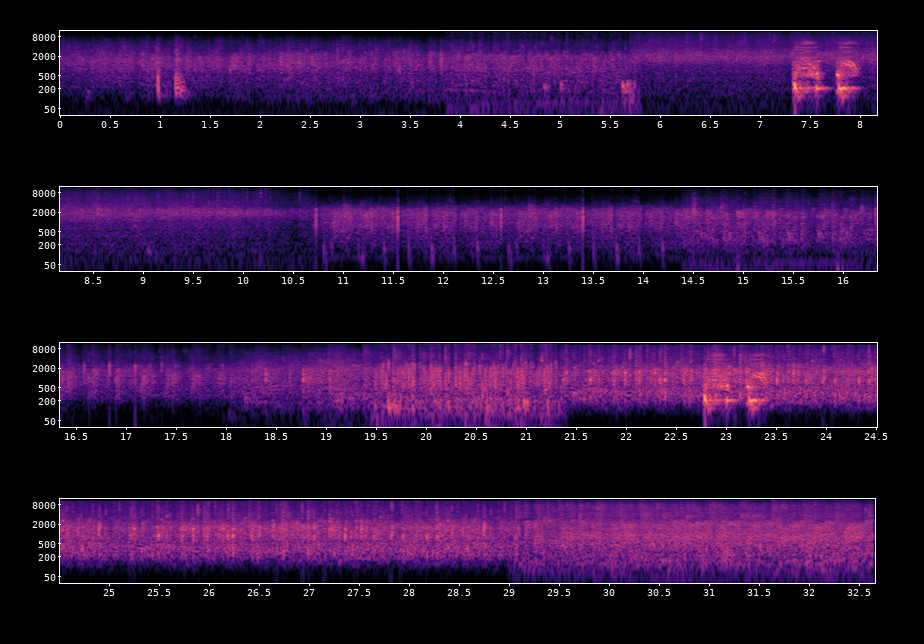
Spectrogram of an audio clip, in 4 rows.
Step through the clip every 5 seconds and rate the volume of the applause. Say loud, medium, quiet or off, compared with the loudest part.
medium, medium, medium, medium, loud, loud, loud.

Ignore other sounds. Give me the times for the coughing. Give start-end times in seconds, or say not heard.
7.3-8.1, 22.8-23.5.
